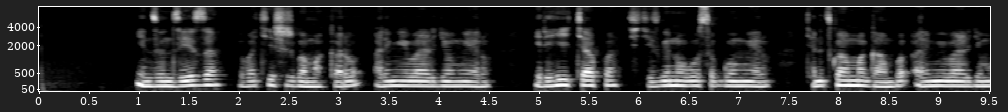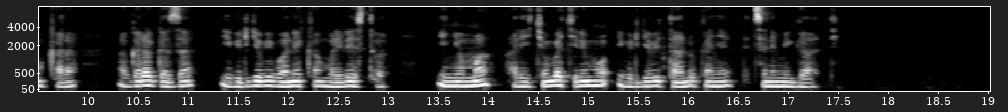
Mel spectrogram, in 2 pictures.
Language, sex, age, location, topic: Kinyarwanda, male, 25-35, Nyagatare, government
